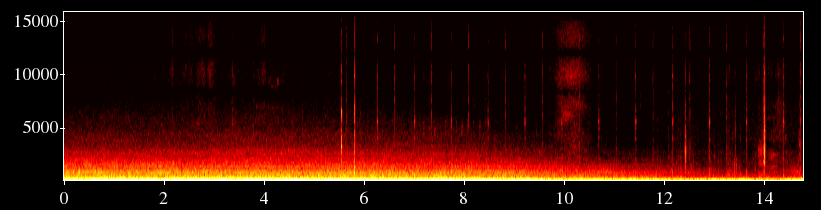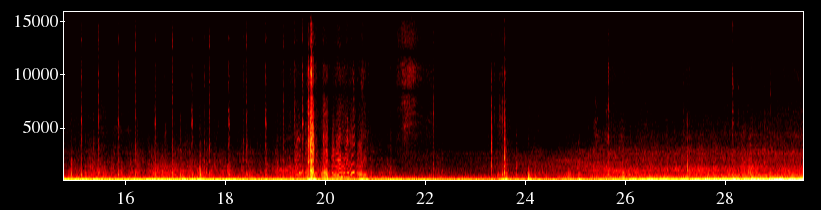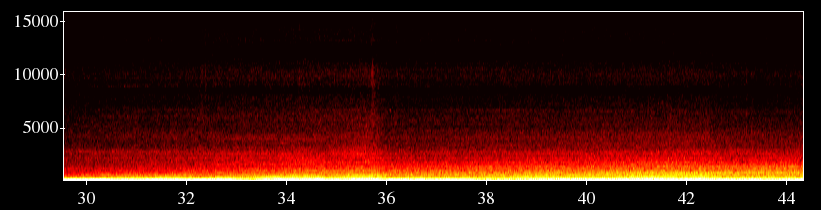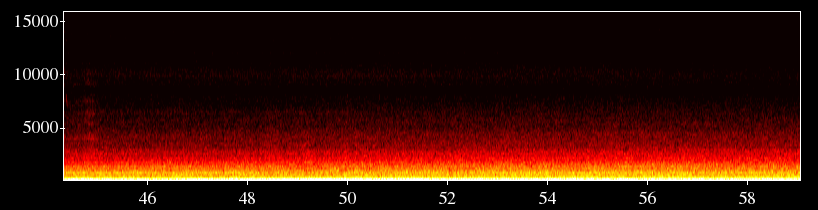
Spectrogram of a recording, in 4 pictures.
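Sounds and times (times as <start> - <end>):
road noise inside cab: 0.0 - 59.0
truck engine accelerating: 0.0 - 59.0.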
